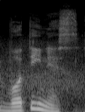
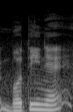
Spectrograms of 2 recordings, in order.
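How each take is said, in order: First: The final s sound is pronounced. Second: The final s sound is dropped.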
